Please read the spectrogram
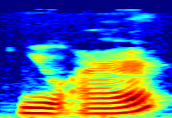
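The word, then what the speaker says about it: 女儿: Nah, nomor 3 ada kata nyuer. Jangan lupa nadanya 3 dan 2, kita bacanya seperti oh ya, nyuer.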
